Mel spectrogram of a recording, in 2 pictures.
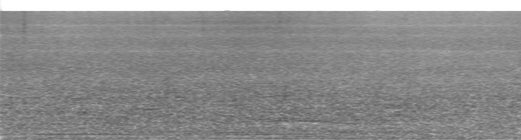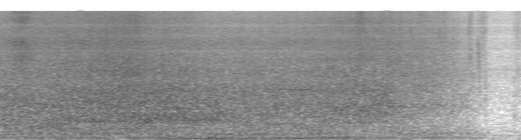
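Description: Street traffic: cars driving past on a wet road, a steady rushing noise with a low rumble, likely with some wind on the phone's microphone. It fades down in the last second.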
